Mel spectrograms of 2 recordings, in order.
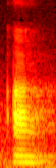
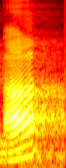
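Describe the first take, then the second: First: The vowel is lengthened. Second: The vowel is short. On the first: The speaker calls it wrong. "menjadi A, tambah satu huruf" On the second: The speaker calls it right. "dari A"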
